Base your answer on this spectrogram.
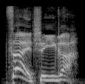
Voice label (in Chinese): "chi", man; guizhou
